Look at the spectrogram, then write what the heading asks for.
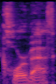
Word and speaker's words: Horvath: My last name is Horvath, and in Hungarian, it's a very common last name. It's pronounced Horvat.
